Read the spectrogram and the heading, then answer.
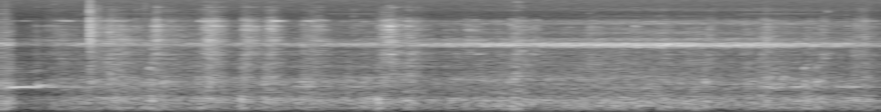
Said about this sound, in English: The streetcar would instead be a fully enclosed, short string of rail-like cars powered by overhead electric wires and glide on a rail built into the street, like this streetcar in Portland, Oregon.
